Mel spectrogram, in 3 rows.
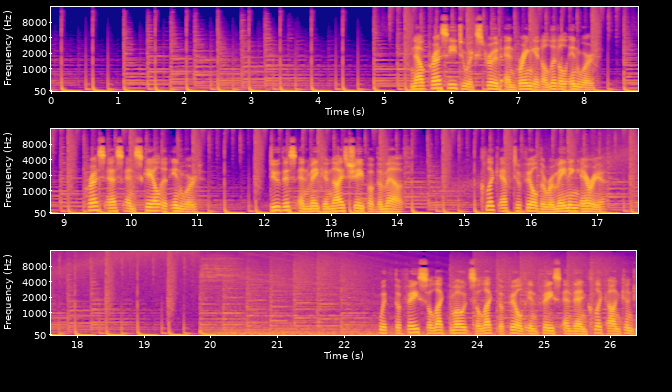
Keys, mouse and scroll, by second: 0.2 click, 0.4 shift+click, 0.6 shift+click, 0.7 shift+click, 0.8 shift+click, 0.9 shift+click, 1.1 shift+click, 1.2 shift+click, 1.4 shift+click, 1.5 shift+click, 1.8 shift+click, 1.9 shift+click, 2.3 shift+click, 2.7 shift+click, 3.6 shift+click, 4.3 scroll down 5, 4.4 middle click, 5.7 click, 6.4 click, 6.6 KP_3, 7.8 middle click, 8.5 e, 10.4 e, 10.9 middle click, 11.8 e, 12.8 s, 14.0 e, 15.4 s, 15.4 e, 16.1 s, 16.9 f, 17.0 click, 17.2 middle click, 22.0 click, 22.7 click, 23.6 middle click, 24.5-25.3 scroll up 5.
